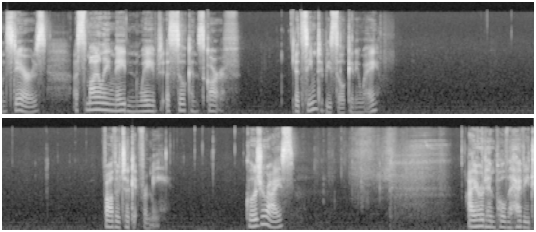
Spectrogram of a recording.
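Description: A woman reads aloud calmly, close to a microphone, with pauses.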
